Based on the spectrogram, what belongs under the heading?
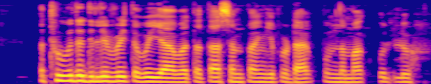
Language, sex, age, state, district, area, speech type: Manipuri, male, 18-30, Manipur, Senapati, urban, read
